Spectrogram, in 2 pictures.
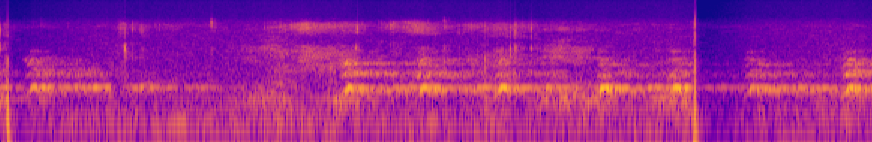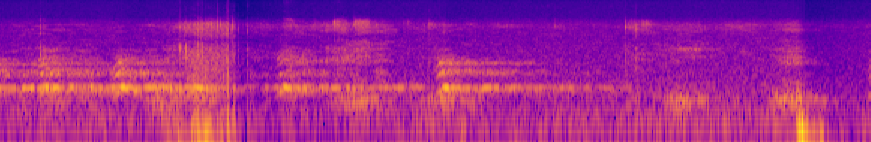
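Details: Moose-hunting Laika baying at its quarry: dense runs of rapid, ringing barks in long bouts with short pauses, a steady tonal yelping and occasional low thumps and rustles.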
